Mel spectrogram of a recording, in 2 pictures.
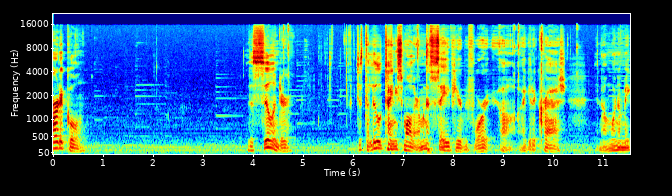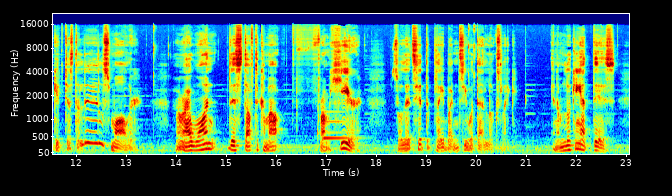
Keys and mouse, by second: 4.6 click, 7.5 super+s, 9.3 drag, 10.4-13.5 drag.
